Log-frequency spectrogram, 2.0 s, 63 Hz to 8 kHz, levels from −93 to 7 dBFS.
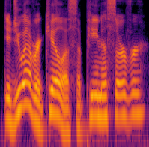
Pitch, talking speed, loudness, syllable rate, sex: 165 Hz, 210 wpm, -16 LUFS, 5.8 syllables/s, female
